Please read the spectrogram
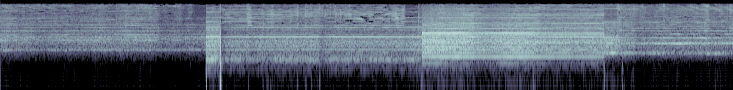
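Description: Woodworking machines cutting wood in a string of short clips that change abruptly: a table saw ripping a board, a jointer planing a board face, which is the loudest part, and the table saw again near the end.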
